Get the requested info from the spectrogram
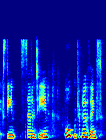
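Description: Speech only: a high-pitched voice in quick short syllables, counting clothes.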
